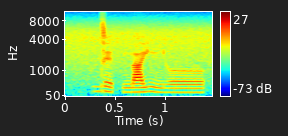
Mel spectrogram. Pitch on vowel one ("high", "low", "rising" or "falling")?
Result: falling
